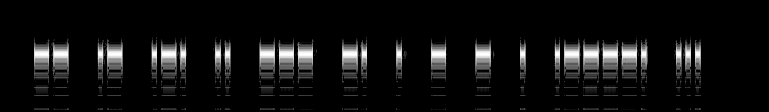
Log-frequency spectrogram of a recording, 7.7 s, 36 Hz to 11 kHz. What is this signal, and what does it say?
Morse code, heard as a keyed tone, about 25 wpm, spaced as for 18 wpm, 700 Hz. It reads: MARIONETTE'S
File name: Pinocchio ch3 12 25 ik1hge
